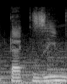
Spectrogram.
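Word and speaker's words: Taksim: Istanbul शहर का मुख्य चौराहा तकसीम, जिसे यहाँ के लोगों ने उच्चारण में टैक्जीम कर दिया है, यह चौराहा और इसके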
